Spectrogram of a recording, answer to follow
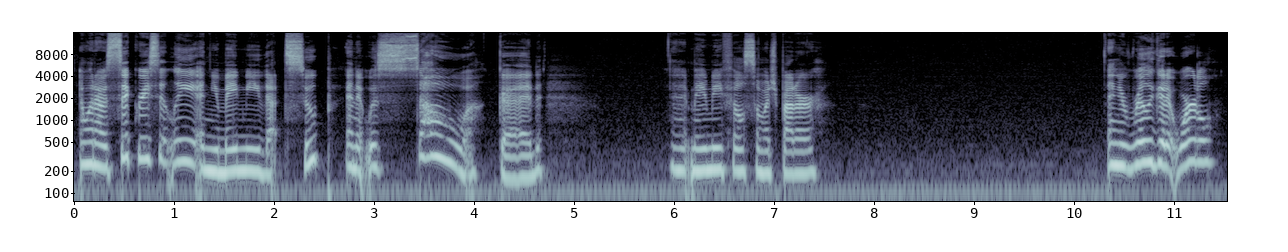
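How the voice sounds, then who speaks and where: A woman playing a loving, reassuring wife in an intimate comfort roleplay, speaking in a gentle, soothing, affectionate way. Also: mid-range voice, lively intonation, moderate pace, dry recording, lightly acted. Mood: playful, fond. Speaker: audio roleplay voice performer.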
